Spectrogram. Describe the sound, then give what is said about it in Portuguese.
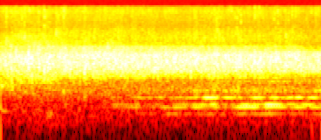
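Sustained morning applause for Jesus from a large crowd fills the room, dense steady clapping throughout, with faint tonal hum or organ-like notes rising underneath in the second half. “Quem pode dar um aplauso a Jesus, ao Senhor Jesus, nessa manhã?”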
